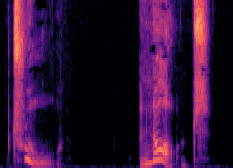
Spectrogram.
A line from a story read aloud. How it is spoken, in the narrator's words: said sharply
